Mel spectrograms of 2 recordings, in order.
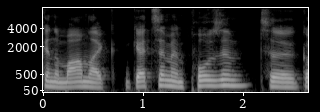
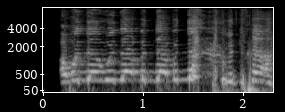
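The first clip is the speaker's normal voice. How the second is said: mock gibberish, screamed very high and shrill; 13 semitones higher, 4 dB louder than usual. Recreating the scream a man did in a drive-through, imitating a man's scream. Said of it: "I'm gonna try and replicate the scream".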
